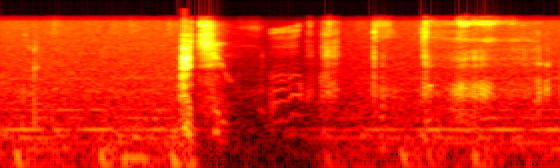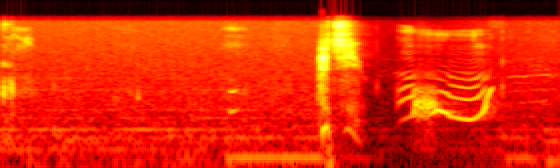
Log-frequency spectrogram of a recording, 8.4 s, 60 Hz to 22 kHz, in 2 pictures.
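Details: 7-month-old sneezing: two sharp sneeze bursts with a high voiced squeal after the second, against hissy background noise and faint music.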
